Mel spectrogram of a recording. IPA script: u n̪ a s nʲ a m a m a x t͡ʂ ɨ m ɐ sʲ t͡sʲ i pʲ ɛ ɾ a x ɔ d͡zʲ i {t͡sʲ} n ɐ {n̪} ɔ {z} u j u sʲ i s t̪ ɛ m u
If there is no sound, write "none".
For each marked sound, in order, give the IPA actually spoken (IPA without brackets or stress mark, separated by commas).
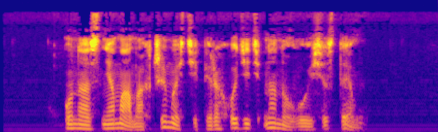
t͡sʲ, n̪, v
